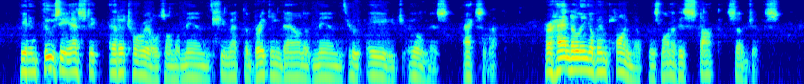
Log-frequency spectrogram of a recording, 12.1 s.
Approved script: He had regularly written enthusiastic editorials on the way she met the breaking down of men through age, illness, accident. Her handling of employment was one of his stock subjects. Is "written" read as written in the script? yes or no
no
